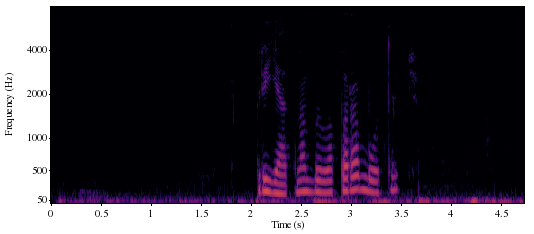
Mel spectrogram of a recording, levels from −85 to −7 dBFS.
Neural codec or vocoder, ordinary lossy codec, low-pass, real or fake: none; none; 7.2 kHz; real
